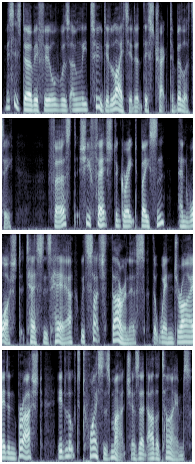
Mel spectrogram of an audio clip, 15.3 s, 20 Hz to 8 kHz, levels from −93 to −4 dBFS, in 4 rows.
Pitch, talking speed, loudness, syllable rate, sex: 140 Hz, 140 wpm, -20 LUFS, 4.0 syllables/s, male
